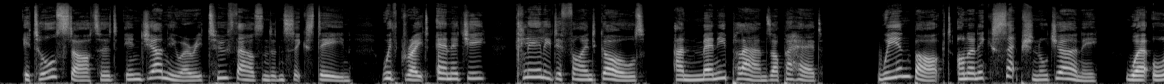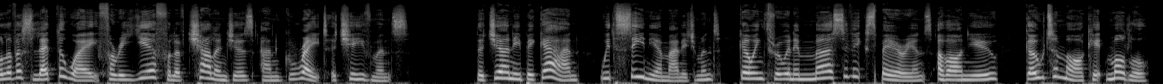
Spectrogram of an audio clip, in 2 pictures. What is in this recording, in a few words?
Corporate annual presentation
